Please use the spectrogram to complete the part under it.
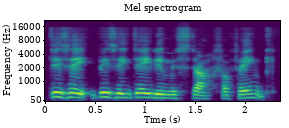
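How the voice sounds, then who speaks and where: A woman's voice: on the low side, moderate pace. An English woman hosting a live stream, reading out viewer messages in a rambling, chatty way with lots of fillers and frequent laughs. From England, born in London, raised in Buckinghamshire.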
